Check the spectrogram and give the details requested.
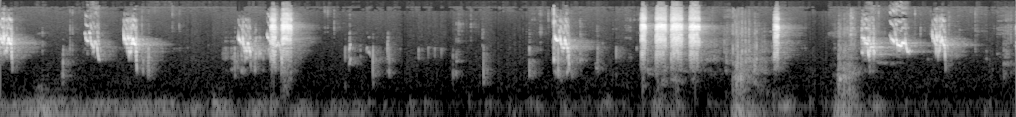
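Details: Budgies give sharp, high chirps and squeaky trills in irregular bursts separated by quiet gaps, with a few low thumps and a faint background hum.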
